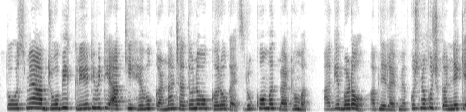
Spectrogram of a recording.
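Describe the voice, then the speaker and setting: A woman tarot reader offers casual spiritual guidance, coaxing and encouraging, often asking her listeners "right?" and repeating key phrases. Her voice is a little high.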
